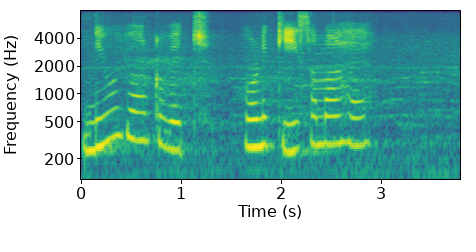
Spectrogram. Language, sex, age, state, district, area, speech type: Punjabi, female, 18-30, Punjab, Jalandhar, urban, read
